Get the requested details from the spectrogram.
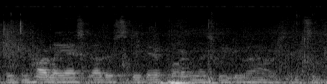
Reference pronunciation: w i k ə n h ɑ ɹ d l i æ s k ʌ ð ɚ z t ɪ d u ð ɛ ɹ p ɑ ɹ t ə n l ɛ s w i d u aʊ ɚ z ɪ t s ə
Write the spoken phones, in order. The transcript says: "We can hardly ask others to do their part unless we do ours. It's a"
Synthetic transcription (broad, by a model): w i k ə n h ɑ ɹ d l i æ s k ʌ ð ɚ z t ɪ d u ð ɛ ɹ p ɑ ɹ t ə n l ɛ s w i d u aʊ ɚ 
